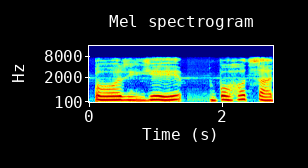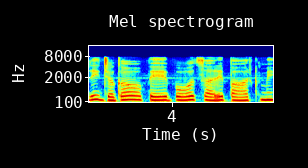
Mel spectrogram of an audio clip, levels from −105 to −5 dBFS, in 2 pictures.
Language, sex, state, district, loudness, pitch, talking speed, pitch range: Hindi, female, Delhi, New Delhi, -14 LUFS, 225 Hz, 110 wpm, 220-235 Hz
